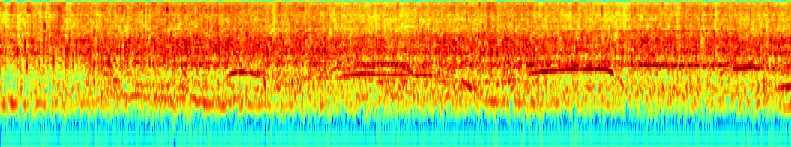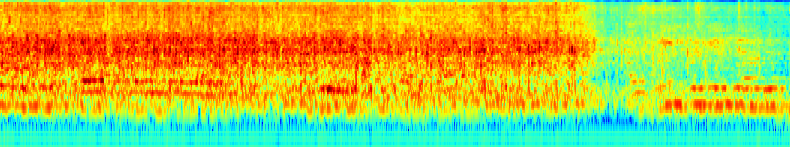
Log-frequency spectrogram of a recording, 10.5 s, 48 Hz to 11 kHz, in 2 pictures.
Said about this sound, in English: Yeah, we played you 20 seconds of that, Megan, but the cheers went on, right? You can hear him going on, and he kept trying to get through the prayer. And at one point, he said, look, I couldn't even hear myself talk. That's how loud the cheers were.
